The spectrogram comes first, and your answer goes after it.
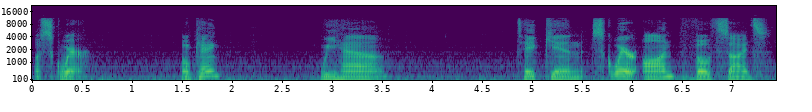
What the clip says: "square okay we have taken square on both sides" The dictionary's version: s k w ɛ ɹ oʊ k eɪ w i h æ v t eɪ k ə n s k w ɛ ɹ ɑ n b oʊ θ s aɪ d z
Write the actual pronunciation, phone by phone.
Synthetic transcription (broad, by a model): s k w ɛ ɹ oʊ k eɪ w i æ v t eɪ k ə n s k w ɛ ɹ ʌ n b oʊ θ s aɪ d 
